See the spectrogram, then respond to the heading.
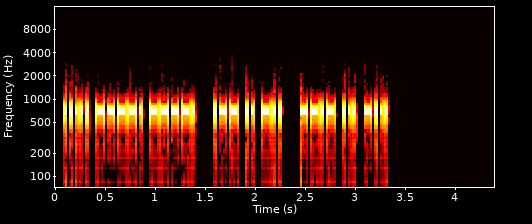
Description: Morse code, heard as a keyed tone, about 58 wpm, spaced as for 51 wpm, 700 Hz. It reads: 599 WID QSB
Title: Speed-Racing Common QSO Phrases - 45wpm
